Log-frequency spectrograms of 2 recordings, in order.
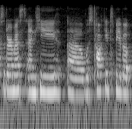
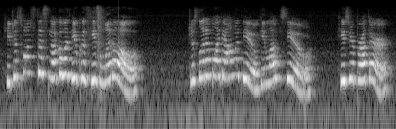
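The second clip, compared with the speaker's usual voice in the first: higher coaxing voice for the pets; coaxing pet talk; 9 semitones higher than usual. Real, not acted. Owner coaxing the little pet to snuggle, in a higher coaxing voice. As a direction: coo at the pet so it will cuddle up.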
